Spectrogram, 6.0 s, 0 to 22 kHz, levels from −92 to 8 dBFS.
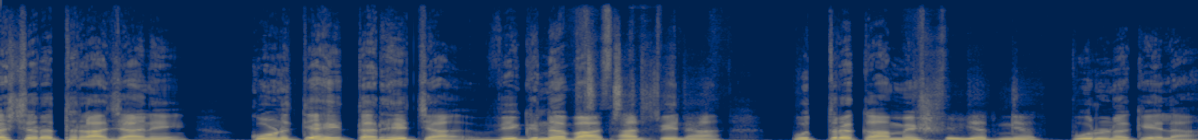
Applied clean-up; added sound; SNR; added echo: neural mask model DeepFilterNet 3.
